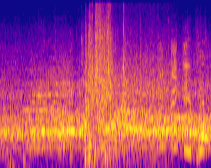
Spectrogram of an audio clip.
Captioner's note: table crashes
